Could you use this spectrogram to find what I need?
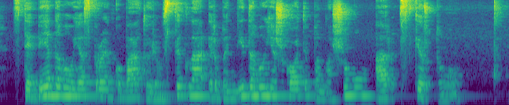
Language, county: Lithuanian, Alytus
